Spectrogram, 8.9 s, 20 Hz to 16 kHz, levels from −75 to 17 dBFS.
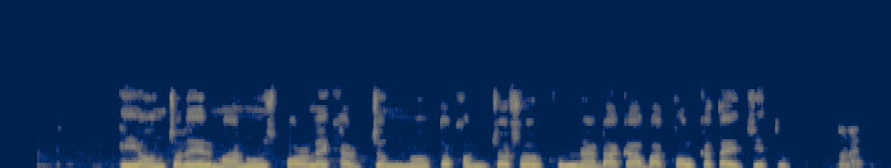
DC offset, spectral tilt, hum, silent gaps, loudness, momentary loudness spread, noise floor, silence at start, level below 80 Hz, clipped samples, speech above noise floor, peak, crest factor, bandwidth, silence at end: under 0.1%; -5.5 dB/octave; none; none; -15 LUFS; 10 LU; -61 dBFS; 1.2 s; -54 dBFS; under 0.1%; 46 dB; -2 dBFS; 14 dB; 7.8 kHz; 0.3 s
